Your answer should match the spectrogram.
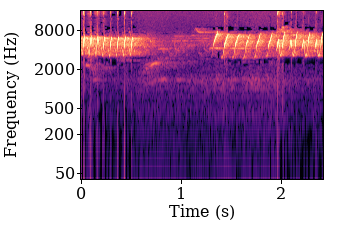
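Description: Western Bonelli's warbler calling in stands of trees: two quick, dry, high-pitched trills of evenly spaced notes, the second longer, clear with no voices around them.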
